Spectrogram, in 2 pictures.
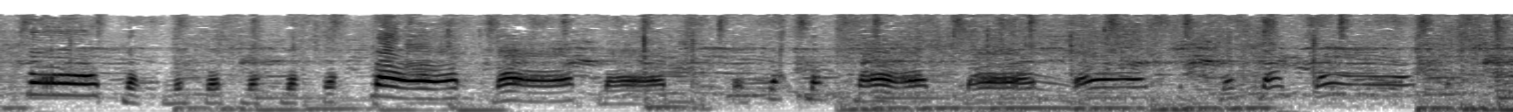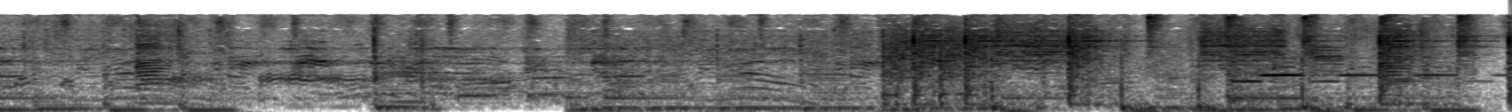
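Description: A hen clucks in quick, busy bursts over a steady low musical backing, with other voice-like sounds mixed in; the clucking stays loud throughout.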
